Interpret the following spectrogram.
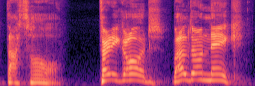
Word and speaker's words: Dassault: Dassault is pronounced that's all.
